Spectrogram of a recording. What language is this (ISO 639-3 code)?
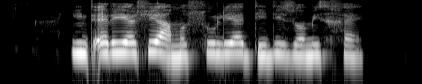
kat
